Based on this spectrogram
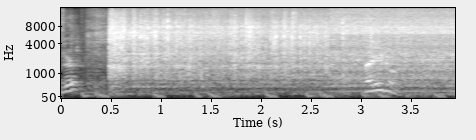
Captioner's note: blending sound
